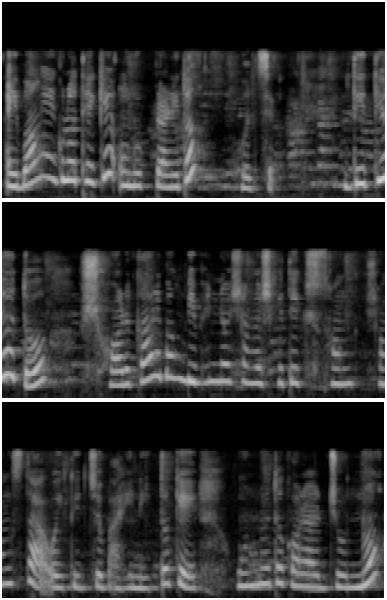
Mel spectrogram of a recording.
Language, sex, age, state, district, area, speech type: Bengali, female, 18-30, West Bengal, Cooch Behar, urban, spontaneous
